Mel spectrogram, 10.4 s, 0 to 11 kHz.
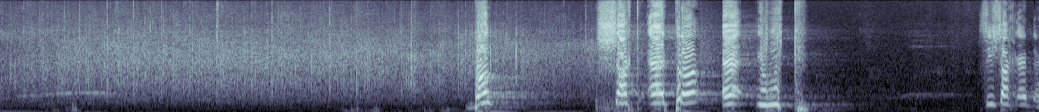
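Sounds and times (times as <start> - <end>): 
congregation applauding during a prayer service: 0.0 - 6.5
speech: 4.7 - 5.0, 6.0 - 7.8, 9.8 - 10.3.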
